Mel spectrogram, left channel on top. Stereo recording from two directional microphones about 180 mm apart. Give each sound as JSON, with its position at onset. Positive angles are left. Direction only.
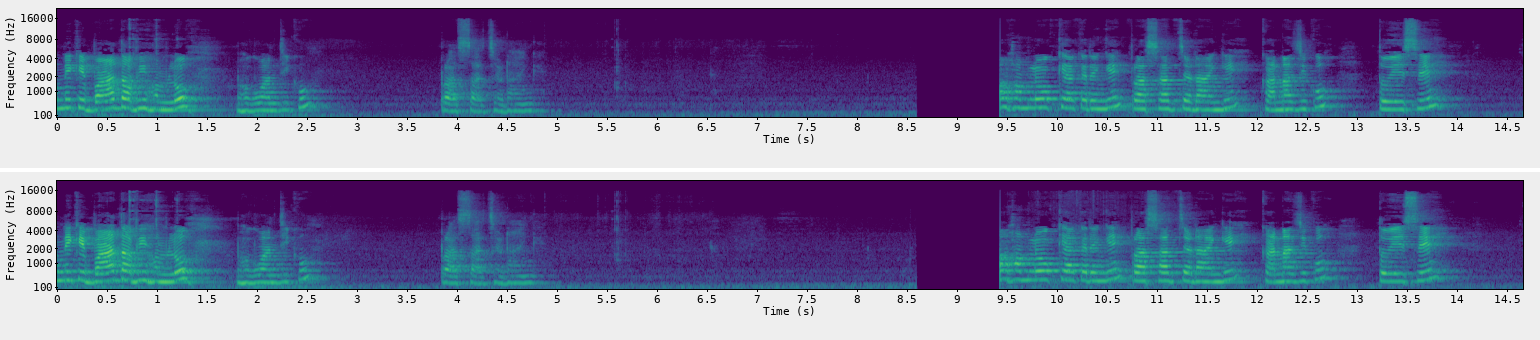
{"t": 0.0, "sound": "a woman's voice", "side_deg": 35}
{"t": 3.8, "sound": "a woman's voice", "side_deg": 70}
{"t": 9.6, "sound": "a woman's voice", "side_deg": 65}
